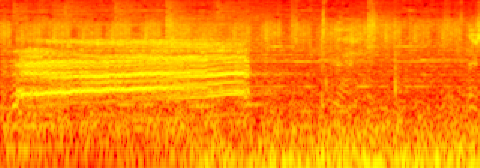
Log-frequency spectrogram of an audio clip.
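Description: Cartoon fight sound effects: a held, slowly rising shriek lasts about two seconds and cuts off suddenly. A low, steady rumble follows.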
